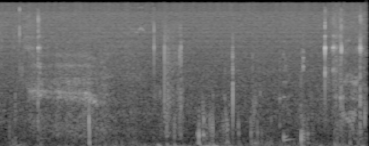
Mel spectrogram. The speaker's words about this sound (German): Entschuldigung, ich muss mal einen Schluck trinken.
